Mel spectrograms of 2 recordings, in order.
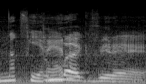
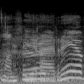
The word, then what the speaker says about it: Maghfirare: Halo teman-teman, nama aku atau biasa dikenal juga dengan Makfirer. Iya, Makfirer bebas sih sebenarnya. Itu sering banget ditanyain orang, bacanya gimana sih Kak? Makfirare apa Makfirer?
